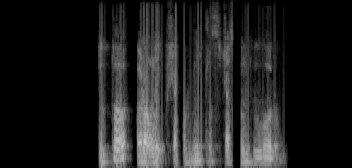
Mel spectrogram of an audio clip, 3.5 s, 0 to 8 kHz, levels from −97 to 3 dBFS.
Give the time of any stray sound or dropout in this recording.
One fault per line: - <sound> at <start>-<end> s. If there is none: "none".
- dropout at 2.3-2.4 s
